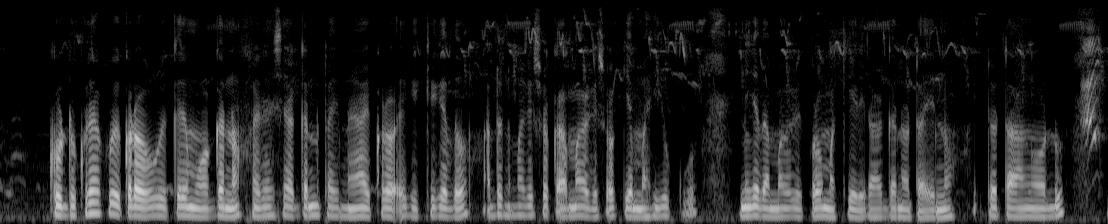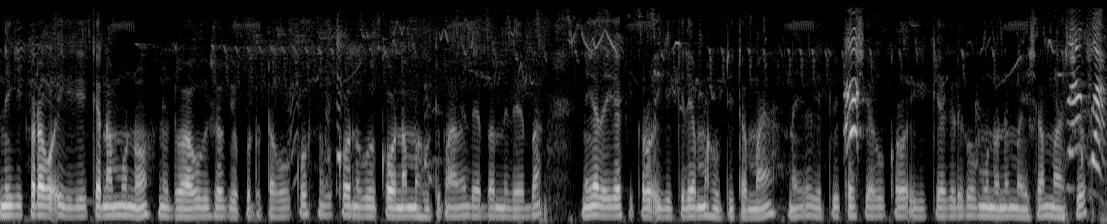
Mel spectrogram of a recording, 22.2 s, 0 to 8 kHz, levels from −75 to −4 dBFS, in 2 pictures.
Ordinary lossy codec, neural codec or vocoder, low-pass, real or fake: MP3, 64 kbps; none; 7.2 kHz; real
